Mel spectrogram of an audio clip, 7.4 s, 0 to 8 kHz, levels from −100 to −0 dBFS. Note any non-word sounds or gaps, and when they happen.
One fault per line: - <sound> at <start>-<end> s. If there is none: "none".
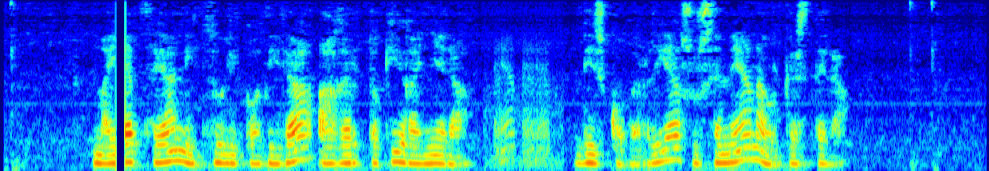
- dropout at 0.9-0.9 s
- laugh at 3.7-4.1 s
